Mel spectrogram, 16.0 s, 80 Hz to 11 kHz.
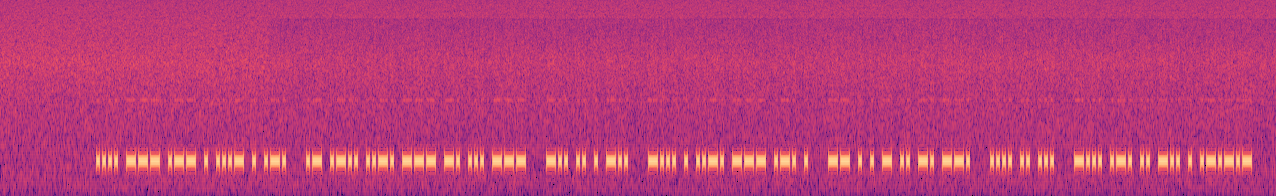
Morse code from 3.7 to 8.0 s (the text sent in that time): ALFONSO DIED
